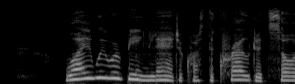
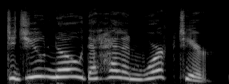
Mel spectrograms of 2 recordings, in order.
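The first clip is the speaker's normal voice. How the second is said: louder, higher roared repeat; roaring; 9 semitones higher, 7 dB louder than usual. A narrator's reading. Rachel roaring her question at Chris over the music, angry roar. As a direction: let the anger out in a roar. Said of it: "I roared".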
